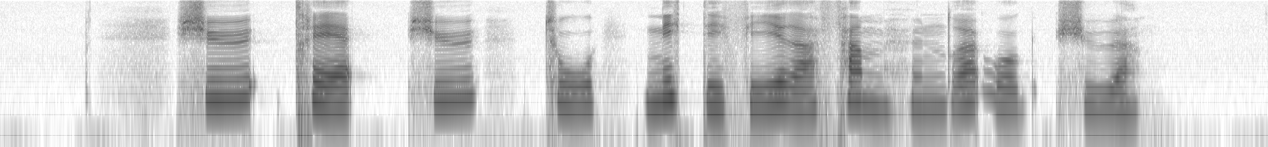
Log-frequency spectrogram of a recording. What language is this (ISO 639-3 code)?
nor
